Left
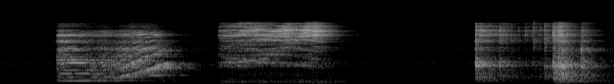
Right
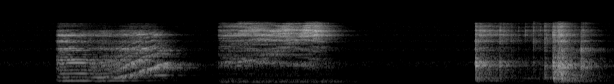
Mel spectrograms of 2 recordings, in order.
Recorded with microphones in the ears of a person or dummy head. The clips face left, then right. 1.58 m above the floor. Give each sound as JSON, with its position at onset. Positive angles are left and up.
{"t": 0.6, "sound": "a squeak", "side_deg": -5, "distance_m": 0.7}
{"t": 2.2, "sound": "cutlery clinking", "side_deg": -30, "distance_m": 1.2}
{"t": 4.8, "sound": "a crack", "side_deg": -50, "distance_m": 0.5}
